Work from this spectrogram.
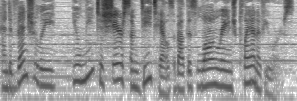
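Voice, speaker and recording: An actress playing an earnest, determined young adventurer in a fantasy video game, speaking matter-of-factly. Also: female voice, medium pitch, animated, moderate pace, a little mellow, faint music behind, natural voice.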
